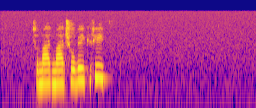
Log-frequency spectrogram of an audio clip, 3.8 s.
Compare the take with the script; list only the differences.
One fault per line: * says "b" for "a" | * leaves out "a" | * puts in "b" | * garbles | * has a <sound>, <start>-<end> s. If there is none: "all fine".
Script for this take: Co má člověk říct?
* puts in "má"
